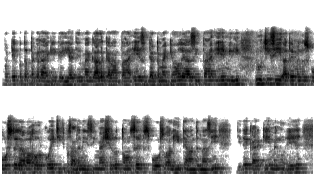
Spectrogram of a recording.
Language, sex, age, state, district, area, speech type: Punjabi, male, 30-45, Punjab, Amritsar, urban, spontaneous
